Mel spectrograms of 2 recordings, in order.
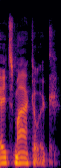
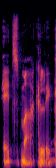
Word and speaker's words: Eet smakelijk: Eet smakelijk. Eet smakelijk. Eet smakelijk.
